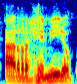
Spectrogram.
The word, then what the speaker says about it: Argemiro: De don Algemiro. – Que realmente se escribe Argemiro, pero le han dicho todavía Algemiro.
